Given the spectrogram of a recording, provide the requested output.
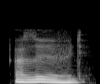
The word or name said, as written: allude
